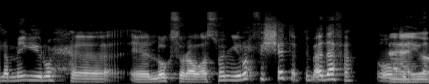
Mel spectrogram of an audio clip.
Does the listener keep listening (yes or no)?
no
